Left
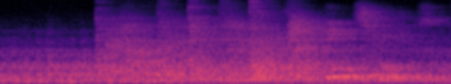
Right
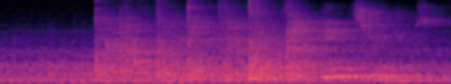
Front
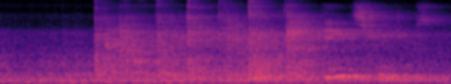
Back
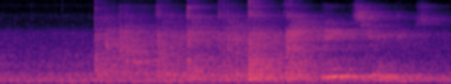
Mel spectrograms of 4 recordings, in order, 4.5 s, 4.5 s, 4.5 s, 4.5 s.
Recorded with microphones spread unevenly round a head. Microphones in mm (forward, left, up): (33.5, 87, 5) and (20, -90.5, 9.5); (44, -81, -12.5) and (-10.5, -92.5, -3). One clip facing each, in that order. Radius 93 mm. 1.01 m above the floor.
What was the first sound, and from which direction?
Running footsteps, 85° right.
